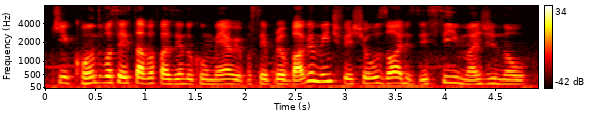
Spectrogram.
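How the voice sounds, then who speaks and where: A woman's voice: on the low side, brisk, a little mellow, a little hiss or hum, lightly acted. A woman voicing a guarded, sardonic teenage boy with a dry, needling manner in an audiobook. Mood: sly teasing.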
